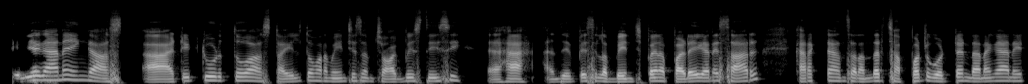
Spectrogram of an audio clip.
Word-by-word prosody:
తెలియగానే 200 - +4
ఇంగా 190 -5 +1
అస్ - - -3 0.3
ఆ - - +6
ఆటిట్యూడ్‌తో 180 +6 -1
ఆ - - +1
స్టైల్‌తో 140 +7 -3
మనం 155 -3 -3
ఏం 145 - -5
చేసాం 160 -3 -5
చాక్‌పీస్ 125 +5 -1
తీసి 165 +6 -2 0.4
యెహా! 130 +3 +3 0.3
అని 120 +2 -6
చెప్పేసి 155 +5 -2
ఇలా 140 -2 +3
బెంచ్ 135 0 0
పైన 160 0 +5
పడేయగానే 155 +6 +4
సార్ 160 +9 +3 0.5
కరెక్ట్ 165 +4 -1
ఆన్సర్ 155 -3 -1
"అందరూ 165 +3 +1
చప్పట్లు 155 +5 0
కొట్టండి" 150 +1 0
అనగానే 160 +2 0
155 Hz, 150 wpm, -25 LUFS, 140-170 Hz, 0.5 s, ఆ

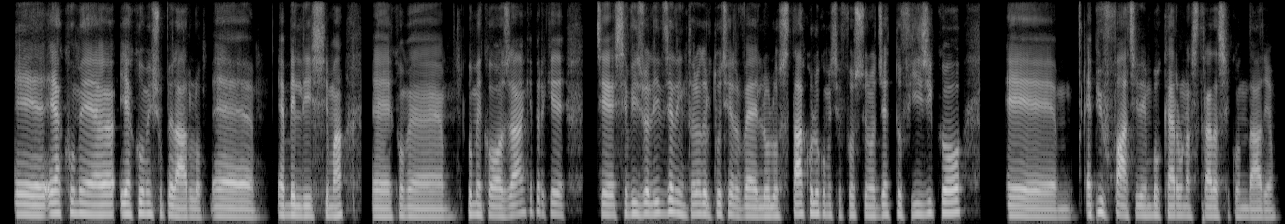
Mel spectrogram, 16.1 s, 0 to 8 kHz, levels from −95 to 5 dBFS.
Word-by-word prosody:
e 130 -2 +4
e 145 - +5
a 150 -1 +5
come 135 -3 +3
e 140 +1 +4
a 135 - +2
come 140 0 +1
superarlo. 115 -5 0
Ehm, 110 -2 +3 0.3
è 130 -1 +2
bellissima, 120 0 +1 0.3
ehm, 110 -1 +1
come 110 -2 -2 0.2
come 135 -1 -1
cosa, 125 0 0
anche 155 +4 -4
perché 140 -4 -4 0.4
se 135 -1 +1
se 140 +1 -3
visualizzi 145 +2 +1
all'interno 140 -3 +1
del 140 -3 +1
tuo 140 +4 -2
cervello 120 -2 0
l'ostacolo, 135 +4 +1
come 135 -2 -6
se 120 - -11
fosse 125 +2 -4
un 120 - -1
oggetto 130 +3 -3
fisico, 150 +5 +1 0.5
ehm, 110 -4 +1
è 130 - -1
più 165 0 +1
facile 125 -1 0
imboccare 120 0 -1
una 120 -1 -4
strada 115 +1 -1
secondaria. 105 -2 -4
125 Hz, 145 wpm, -24 LUFS, 115-140 Hz, 0.5 s, e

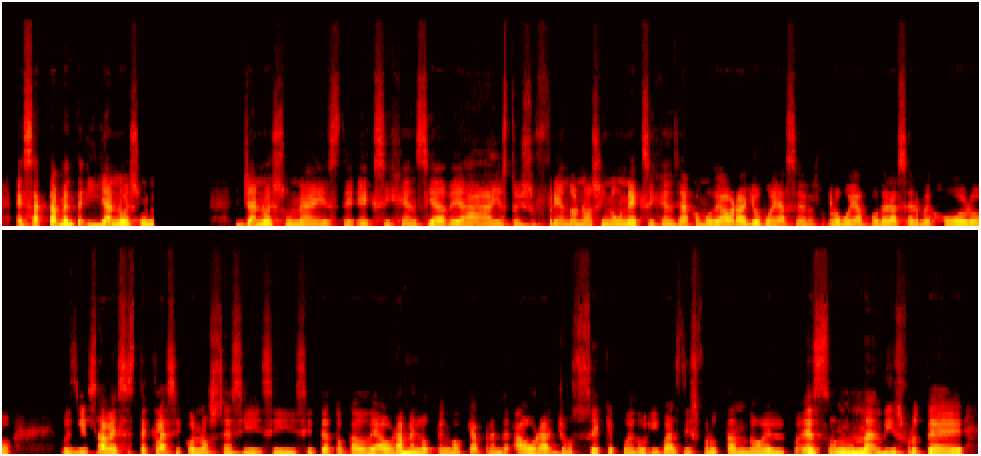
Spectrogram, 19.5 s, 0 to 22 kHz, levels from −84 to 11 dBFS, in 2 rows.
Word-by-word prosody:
Exactamente, 260 +6 +4
y 225 -4 -2
ya 245 0 +6
no 275 +2 +7
es 290 0 0
un 270 -1 +2 0.8
ya 240 +4 0
no 280 +2 +5
es 290 0 -1
una, 265 -1 0
este, 195 0 -6
exigencia 220 +6 -2
de: 200 -1 +2
"Ay 235 +3 -1
estoy 220 +1 -7
sufriendo", 225 0 -5
¿no?, 215 +2 -2
sino 240 -2 -2
una 245 +3 +4
exigencia 235 -2 -3
como 205 -4 -2
de: 190 - +3
"Ahora 210 +9 +4
yo 270 -1 +2
voy 250 0 -1
a 235 - 0
hacer 225 -2 -8
lo 195 0 +1
voy 200 +1 0
a 220 0 -2
poder 195 -2 0
hacer 200 0 -2
mejor", 190 0 +1
o, 170 -1 0 0.5
pues, 185 0 -4
bien 215 -1 -3
sabes 230 +4 +2
este 240 +2 -4
clásico 225 -1 -1
no 205 +2 -2
sé 220 +1 -5
si 215 -3 -5
si 180 -4 -3
si 185 +2 -8
te 195 - 0
ha 190 - -2
tocado 210 +1 -1
de: 195 - +3
"Ahora 195 +8 +3
me 310 +2 +5
lo 200 -9 +1
tengo 200 +4 -5
que 235 - -5
aprender, 220 -1 -5
ahora 200 +9 +2
yo 225 +2 -6
sé 245 +2 -2
que 270 - -2
puedo". 215 -7 -4
Y 180 - -5
vas 195 +1 -1
disfrutando 205 -2 -2
el 175 -4 +1
es 280 +1 +5
un 385 -7 +5 0.2
disfrute 225 -2 +2
220 Hz, 205 wpm, -24 LUFS, 200-245 Hz, 0.8 s, no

